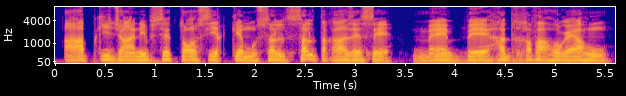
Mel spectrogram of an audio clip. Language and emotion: Urdu, angry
